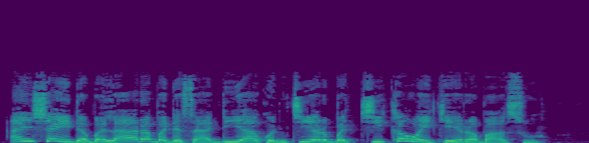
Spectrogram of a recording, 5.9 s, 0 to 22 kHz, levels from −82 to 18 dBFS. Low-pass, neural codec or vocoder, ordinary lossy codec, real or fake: 14.4 kHz; none; MP3, 48 kbps; real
